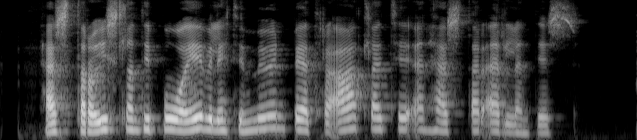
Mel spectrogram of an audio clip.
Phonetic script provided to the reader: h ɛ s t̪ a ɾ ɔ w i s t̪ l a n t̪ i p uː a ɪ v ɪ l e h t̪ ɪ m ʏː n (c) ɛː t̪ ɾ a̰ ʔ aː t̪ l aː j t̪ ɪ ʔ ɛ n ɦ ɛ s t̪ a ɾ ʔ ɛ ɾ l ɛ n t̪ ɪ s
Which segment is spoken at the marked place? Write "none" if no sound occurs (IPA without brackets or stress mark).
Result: p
